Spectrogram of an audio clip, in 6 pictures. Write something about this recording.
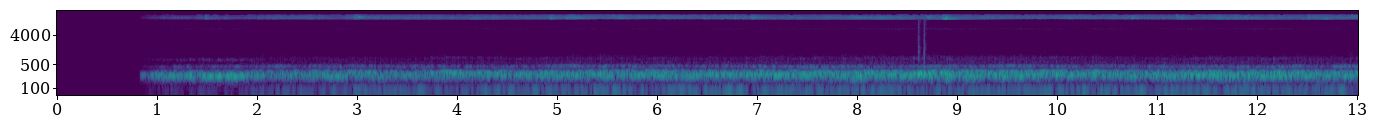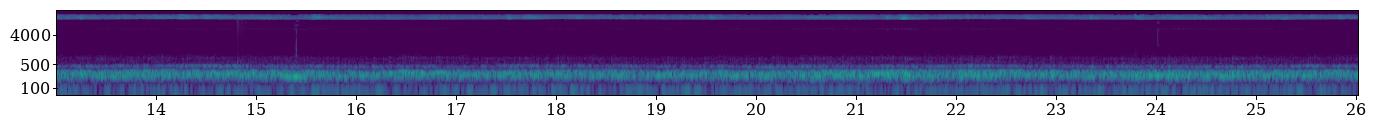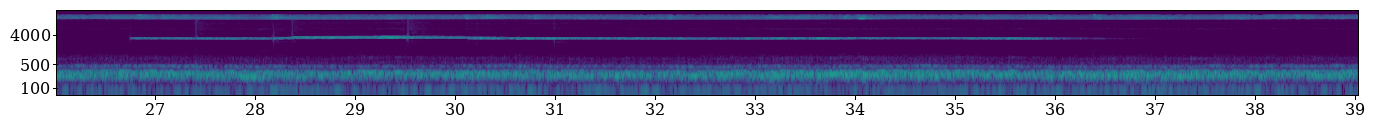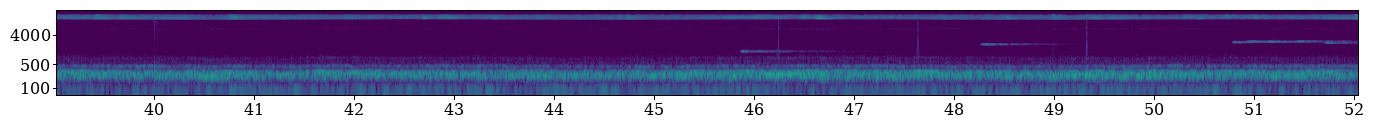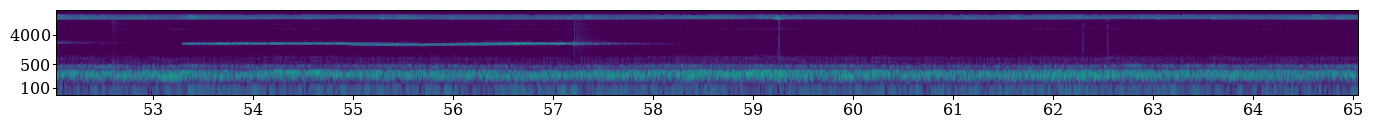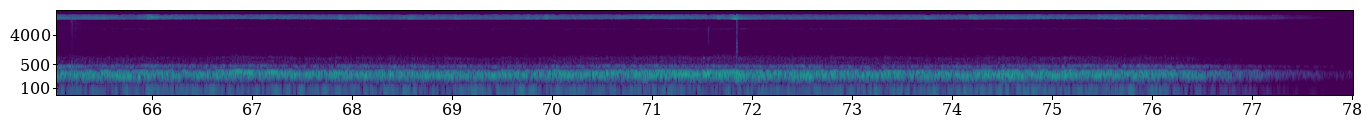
ambient, tense soundscapes and rumbles based on ambient/soundfield microphone recording inside a running train.
ambience, atmosphere, cinematic, dark, eerie, electronic, intro, metro, noise, processed, reverb, rumble, sci-fi, soundscape, strange, subway, theatre, train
